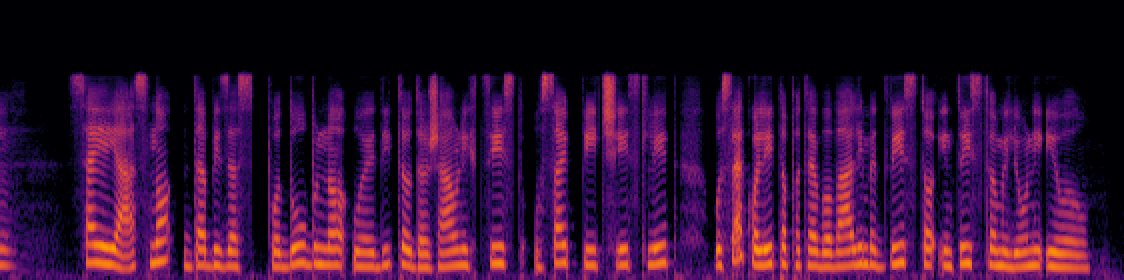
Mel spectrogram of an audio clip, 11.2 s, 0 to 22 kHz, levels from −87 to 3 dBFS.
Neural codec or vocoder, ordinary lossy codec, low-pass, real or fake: codec, 16 kHz, about 1 kbps, DyCAST, with the encoder's durations; Opus, 64 kbps; 7.2 kHz; fake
